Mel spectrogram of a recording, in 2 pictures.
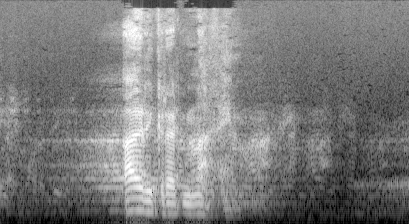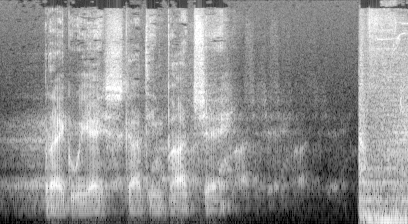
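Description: A dying man speaks weakly and slowly, close by.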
